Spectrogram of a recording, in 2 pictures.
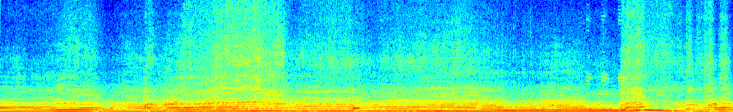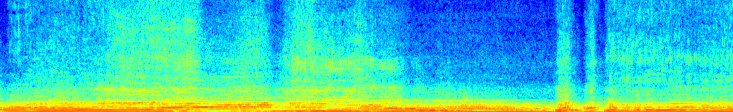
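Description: A motorcycle engine hums and revs up and down as the bike rides along.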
